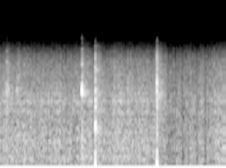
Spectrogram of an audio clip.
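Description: Three small sharp clicks of a metal alligator clip being opened and snapped onto a pin of a small two-pin turn-signal flasher unit, the last and clearest about a second and a half in, over faint room noise.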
